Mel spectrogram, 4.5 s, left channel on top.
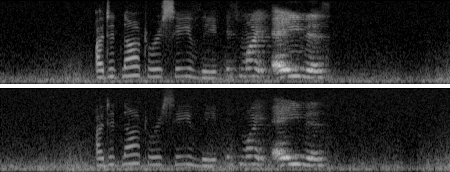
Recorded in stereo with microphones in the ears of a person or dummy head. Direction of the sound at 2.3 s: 65° left (ahead or behind).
